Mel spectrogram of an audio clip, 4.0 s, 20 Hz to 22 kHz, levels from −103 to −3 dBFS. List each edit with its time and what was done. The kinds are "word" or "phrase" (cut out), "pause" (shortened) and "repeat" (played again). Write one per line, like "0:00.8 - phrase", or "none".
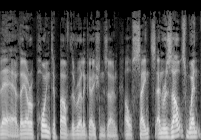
0:02.4 - pause

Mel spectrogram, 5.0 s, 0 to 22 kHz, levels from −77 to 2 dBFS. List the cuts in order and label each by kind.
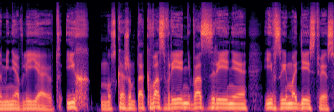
none

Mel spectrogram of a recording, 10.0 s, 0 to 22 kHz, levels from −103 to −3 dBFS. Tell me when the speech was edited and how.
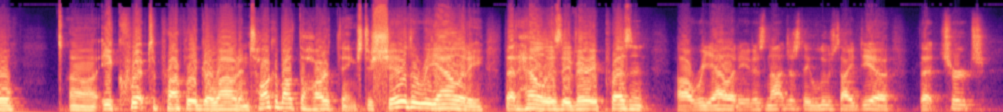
none

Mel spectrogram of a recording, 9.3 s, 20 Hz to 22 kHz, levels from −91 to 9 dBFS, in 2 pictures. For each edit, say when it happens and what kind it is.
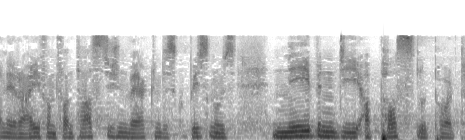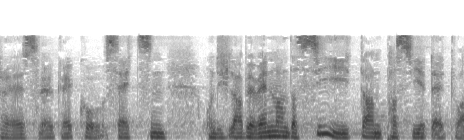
0:05.0 - word

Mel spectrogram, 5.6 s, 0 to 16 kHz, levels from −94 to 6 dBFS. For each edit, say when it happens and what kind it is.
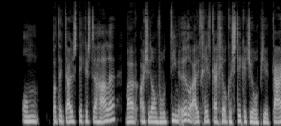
0:02.4 - pause

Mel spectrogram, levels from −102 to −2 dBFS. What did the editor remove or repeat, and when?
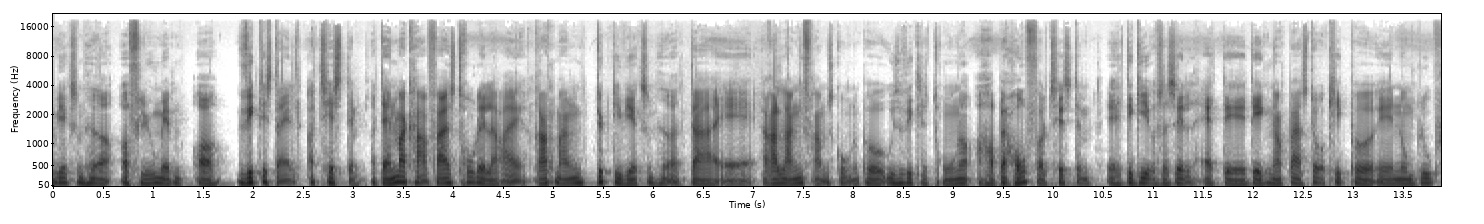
0:03.1 - pause
0:10.5 - pause

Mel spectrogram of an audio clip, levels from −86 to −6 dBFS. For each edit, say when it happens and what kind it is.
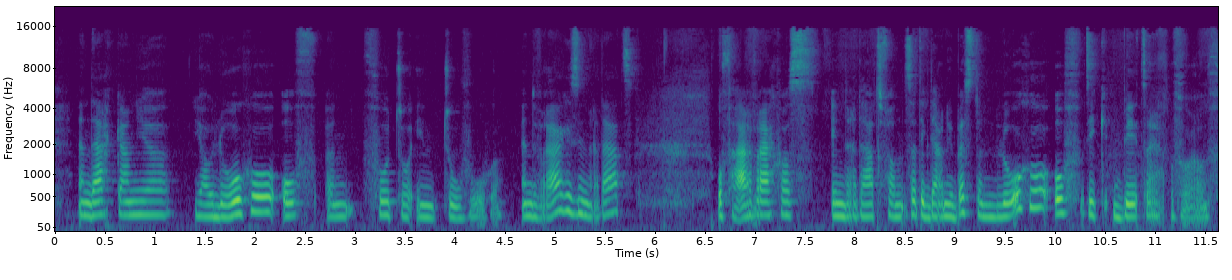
0:07.7 - pause
0:10.3 - word

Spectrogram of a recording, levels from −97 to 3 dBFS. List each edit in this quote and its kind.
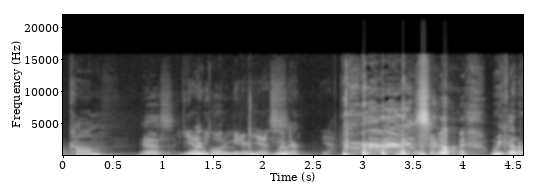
0:01.4 - word
0:02.2 - phrase

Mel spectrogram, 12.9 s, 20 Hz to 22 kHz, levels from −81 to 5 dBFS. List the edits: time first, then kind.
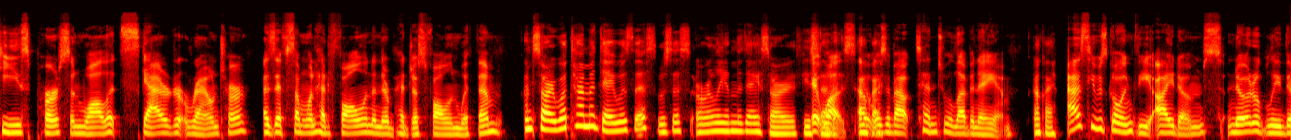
0:03.9 - word
0:11.4 - word

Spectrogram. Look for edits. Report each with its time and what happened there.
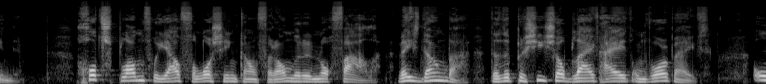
0:03.9 - pause
0:06.0 - word

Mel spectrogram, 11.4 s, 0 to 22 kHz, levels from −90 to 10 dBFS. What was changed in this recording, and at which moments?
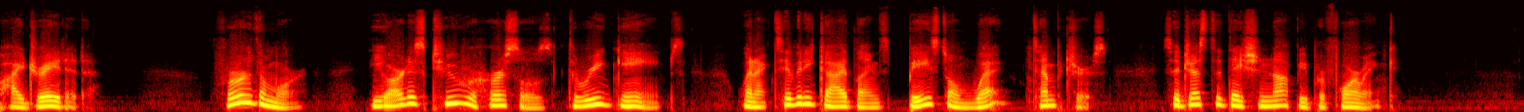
0:03.2 - word
0:04.2 - word
0:07.7 - word

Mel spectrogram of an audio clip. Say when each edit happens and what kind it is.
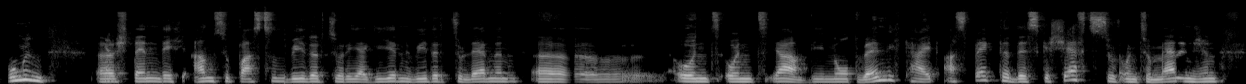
0:02.8 - word
0:05.3 - pause
0:08.1 - phrase
0:09.4 - word
0:11.2 - word

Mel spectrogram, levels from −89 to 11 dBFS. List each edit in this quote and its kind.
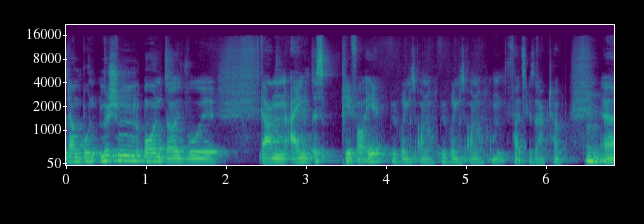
0:01.2 - word
0:02.4 - word
0:03.1 - word
0:04.6 - repeat
0:05.7 - phrase

